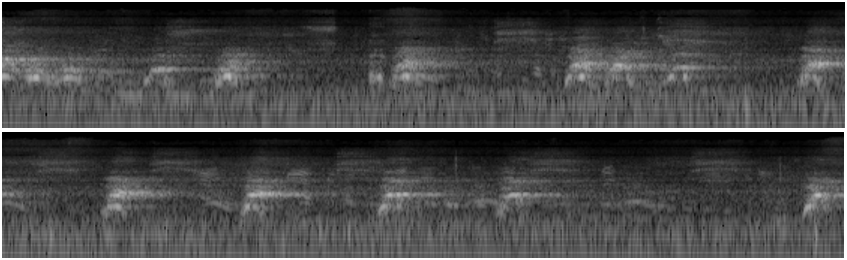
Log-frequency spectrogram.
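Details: German Shepherd from a breeding and competition working group barking in steady series, loud broad barks roughly once a second with short gaps, alongside low background rumble.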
